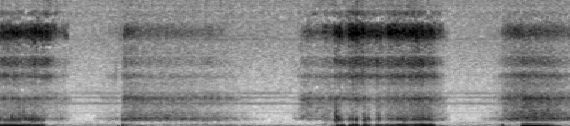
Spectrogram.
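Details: Snoring in a sleeping girl: low, rumbling snores repeating with each breath over faint background music.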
